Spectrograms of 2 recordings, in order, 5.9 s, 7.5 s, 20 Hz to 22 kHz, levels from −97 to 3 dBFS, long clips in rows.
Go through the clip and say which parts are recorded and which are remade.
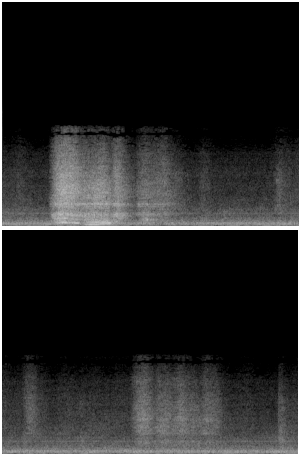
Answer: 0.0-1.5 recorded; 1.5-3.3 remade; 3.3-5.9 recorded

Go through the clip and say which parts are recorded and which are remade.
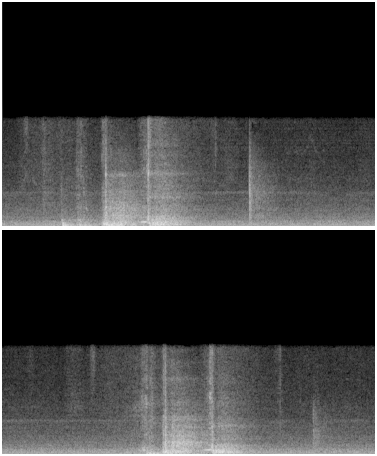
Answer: 0.0-2.2 recorded; 2.2-4.1 remade; 4.1-7.5 recorded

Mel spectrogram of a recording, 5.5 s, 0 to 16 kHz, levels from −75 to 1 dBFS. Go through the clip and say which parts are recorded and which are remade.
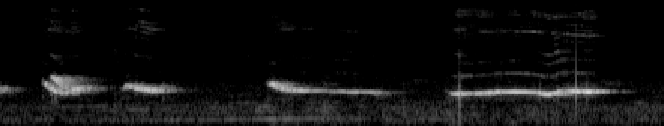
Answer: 0.0-1.6 recorded; 1.6-4.3 remade; 4.3-5.5 recorded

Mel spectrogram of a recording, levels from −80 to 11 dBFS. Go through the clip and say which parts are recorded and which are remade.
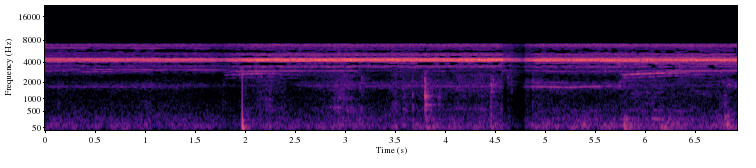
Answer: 0.0-6.9 recorded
